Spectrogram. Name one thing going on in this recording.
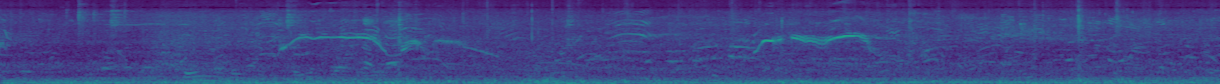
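A crowd chatters and children shout at a distance outdoors.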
